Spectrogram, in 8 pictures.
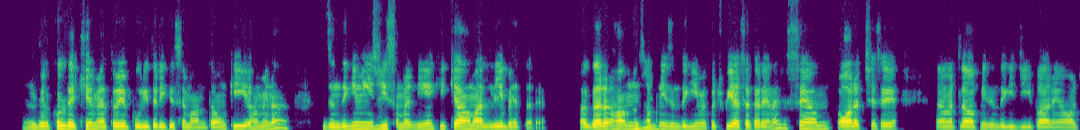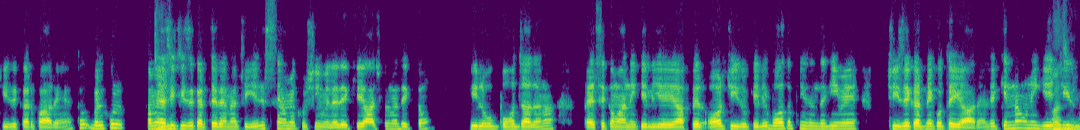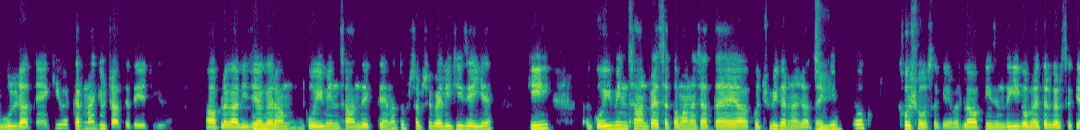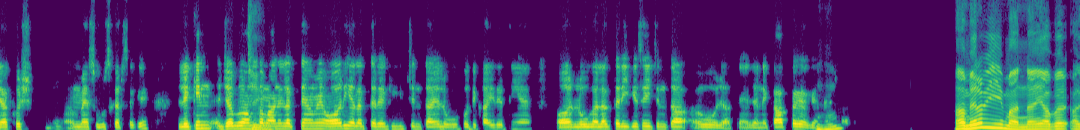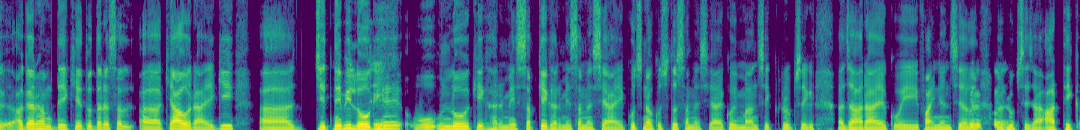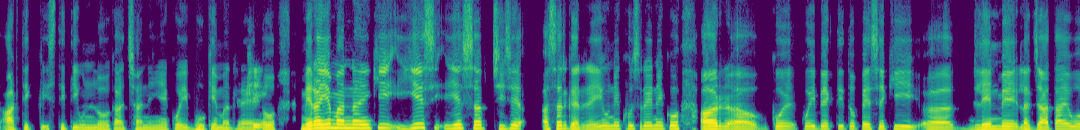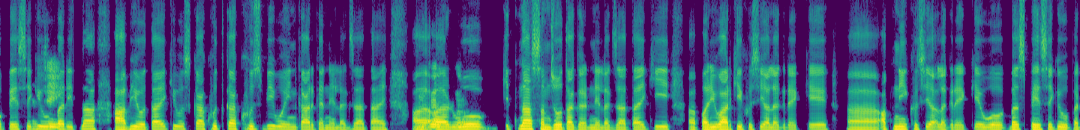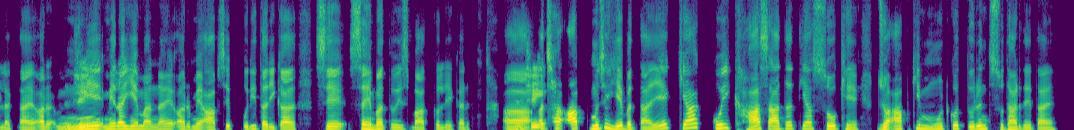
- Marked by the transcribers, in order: other background noise; in English: "फाइनेंशियल"; in English: "मूड"
- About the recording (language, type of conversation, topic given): Hindi, unstructured, खुशी पाने के लिए आप क्या करते हैं?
